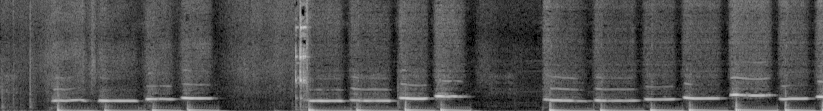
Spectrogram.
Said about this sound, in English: So there's a little bit of latency, but it's pretty good. And now I'll show you the same bass whistle, but in Chrome instead of Firefox.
